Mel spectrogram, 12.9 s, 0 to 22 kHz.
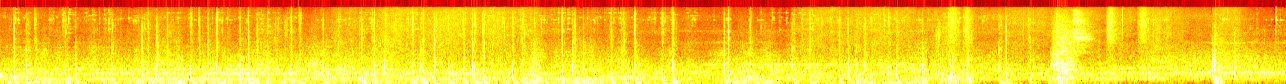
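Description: Horse hooves clip-clop steadily at a gallop as Roach, a horse in The Witcher 3 video game, runs on, a continuous rhythmic pounding with game ambience underneath.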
